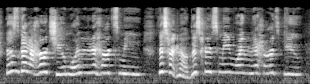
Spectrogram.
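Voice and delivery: high, strained mock parent voice with a cry in it; parent's whooping line. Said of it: "her parents were".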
